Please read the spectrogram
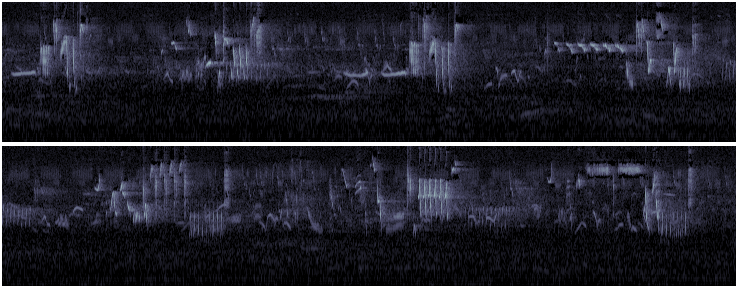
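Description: Birds chirping and singing in short, high trilled phrases that come in clusters every four to five seconds over a faint steady background.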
